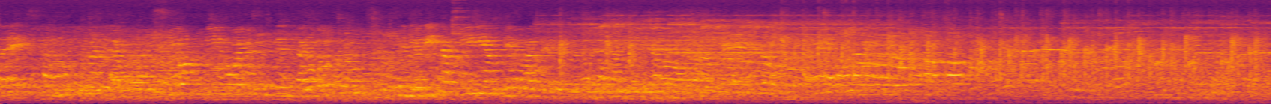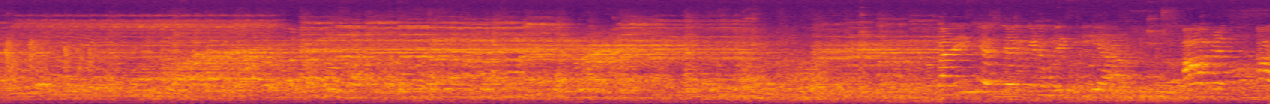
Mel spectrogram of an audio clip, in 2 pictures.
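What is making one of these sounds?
A woman reads out through a microphone in an echoing hall.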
